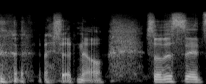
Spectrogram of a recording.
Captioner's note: laughter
